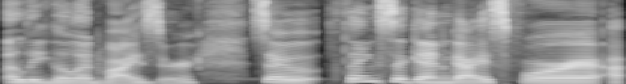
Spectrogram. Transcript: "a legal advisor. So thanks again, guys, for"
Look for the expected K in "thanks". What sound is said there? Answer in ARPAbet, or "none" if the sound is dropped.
K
